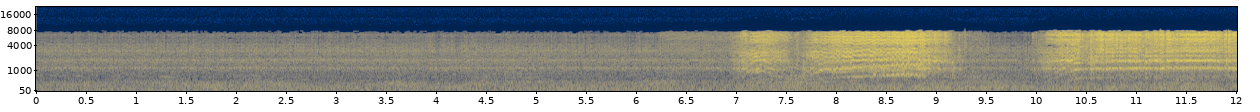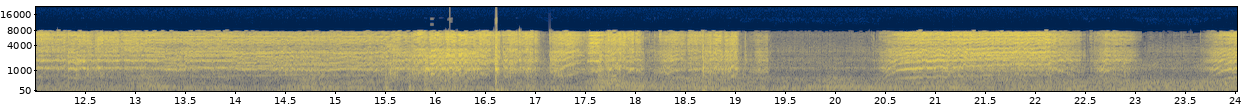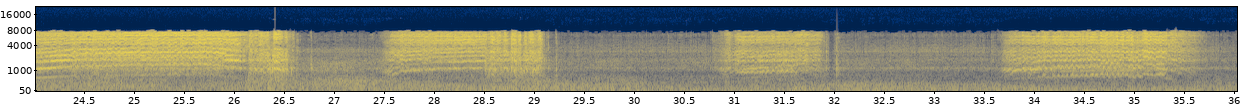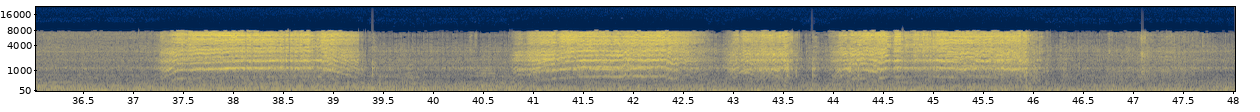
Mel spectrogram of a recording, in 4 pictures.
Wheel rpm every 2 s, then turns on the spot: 0, 0, 0, 20, 80, 120, 160, 160, 150, 70, 80, 50, 140, 80, 100, 40, 10, 110, 30, 90, 60, 90, 130, 30.
8-10 26-28 30-32 46-48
